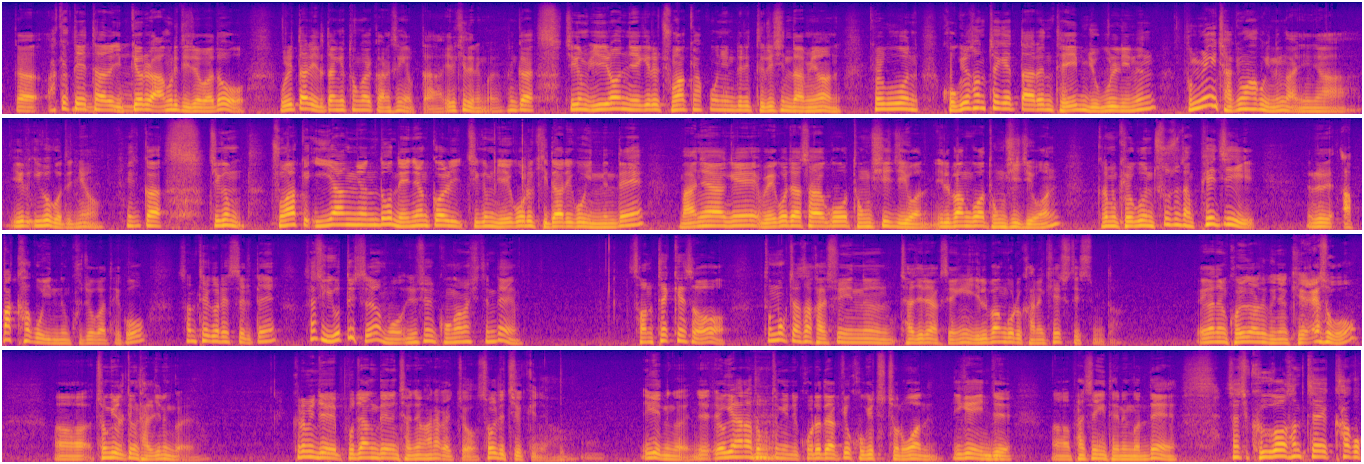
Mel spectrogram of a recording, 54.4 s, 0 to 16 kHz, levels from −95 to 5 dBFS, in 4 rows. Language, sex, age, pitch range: Korean, male, 40-59, 120-160 Hz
